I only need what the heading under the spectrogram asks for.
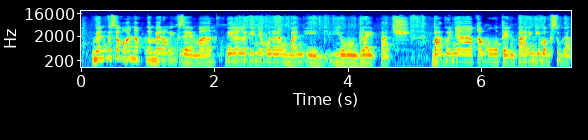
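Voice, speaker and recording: A woman talks at a moderate pace with fairly even intonation over noticeable background noise. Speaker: vlogger. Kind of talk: casual vlog. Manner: soft-spoken.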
